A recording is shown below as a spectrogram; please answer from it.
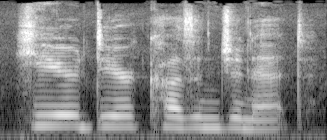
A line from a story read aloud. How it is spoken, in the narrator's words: cried the youth, as with trembling hands he broke the seal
